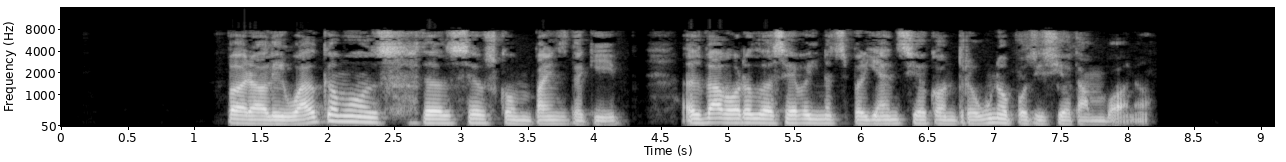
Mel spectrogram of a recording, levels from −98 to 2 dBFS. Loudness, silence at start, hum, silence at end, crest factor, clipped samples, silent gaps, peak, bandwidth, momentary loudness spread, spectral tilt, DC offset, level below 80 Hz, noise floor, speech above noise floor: -15 LUFS; 1.25 s; none; 0.95 s; 16 dB; under 0.1%; none; 0 dBFS; 8.2 kHz; 10 LU; -5 dB/octave; under 0.1%; -54 dBFS; under -90 dBFS; over 76 dB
